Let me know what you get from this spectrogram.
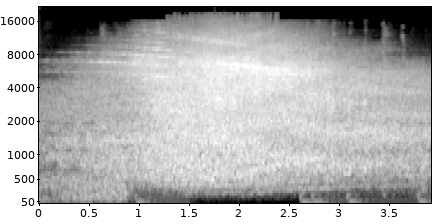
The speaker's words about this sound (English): Out in Little Italy, there's gonna be a plane passing by.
